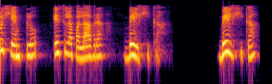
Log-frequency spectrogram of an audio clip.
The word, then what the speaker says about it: Bélgica: es la palabra Bélgica Bélgica se acentúa en la antepenúltima sílaba Bélgica por último otro ejemplo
